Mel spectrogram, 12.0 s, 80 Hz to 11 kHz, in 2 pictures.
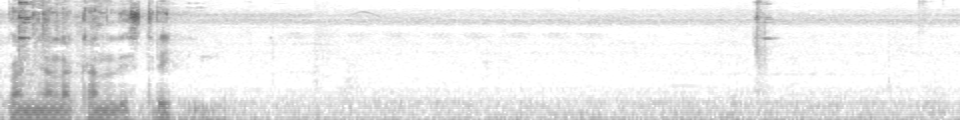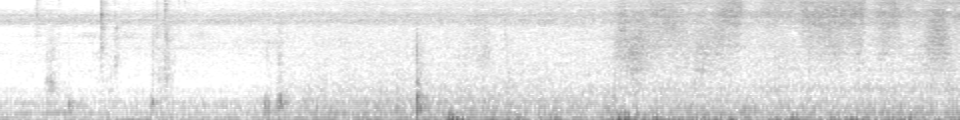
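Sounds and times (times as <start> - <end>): compressor thump: 8.5 - 9.3.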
